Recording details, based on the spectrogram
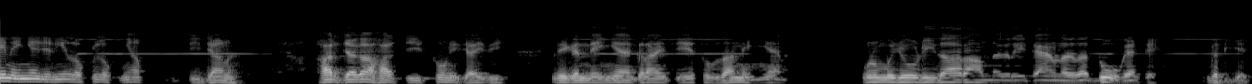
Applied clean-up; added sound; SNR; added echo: classical method spectral subtraction.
